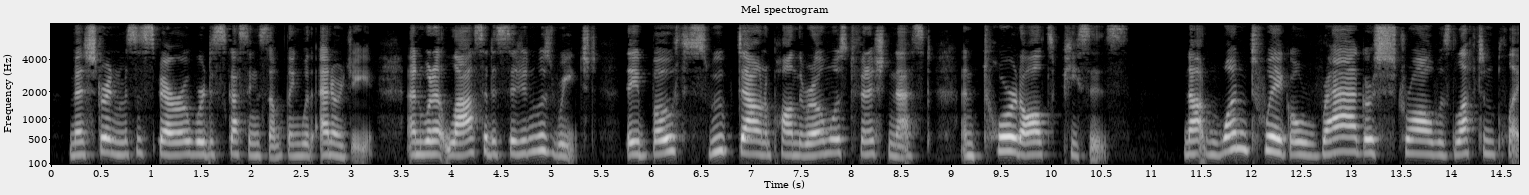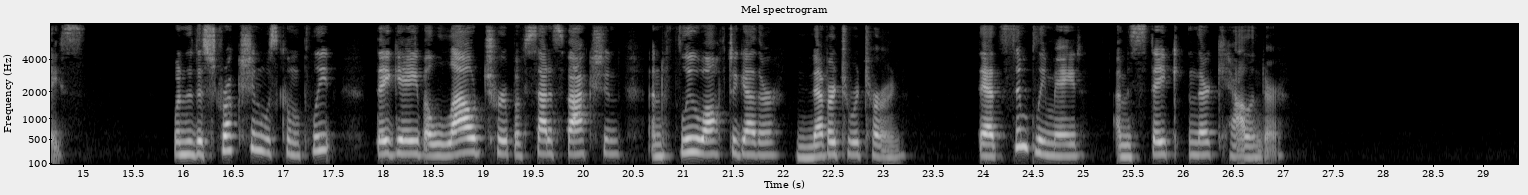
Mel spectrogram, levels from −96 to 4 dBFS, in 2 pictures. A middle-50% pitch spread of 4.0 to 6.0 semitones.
No: average, 2.8 semitones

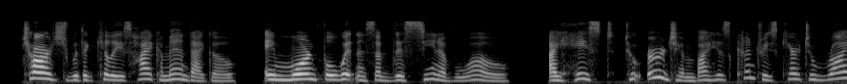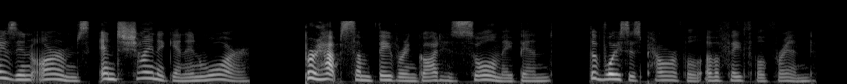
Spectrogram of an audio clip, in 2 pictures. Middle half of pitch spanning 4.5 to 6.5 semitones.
Yes: wide, 5.5 semitones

